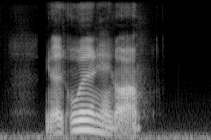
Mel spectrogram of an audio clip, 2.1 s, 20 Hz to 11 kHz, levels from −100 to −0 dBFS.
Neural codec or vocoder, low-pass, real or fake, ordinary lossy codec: autoencoder, 22.05 kHz, a latent of 192 numbers a frame, VITS, trained on many speakers; none; fake; none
